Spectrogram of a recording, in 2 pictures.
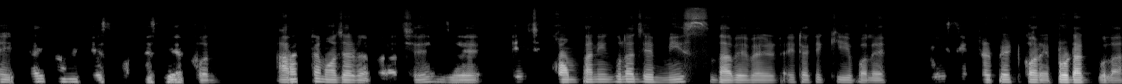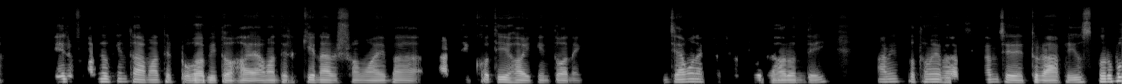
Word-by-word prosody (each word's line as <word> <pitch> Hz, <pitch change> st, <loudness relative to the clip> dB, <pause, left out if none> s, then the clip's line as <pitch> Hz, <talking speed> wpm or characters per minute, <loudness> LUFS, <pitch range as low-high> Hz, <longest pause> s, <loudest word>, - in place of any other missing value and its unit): এইটাই 125 Hz, +3 st, -2 dB
তো -, -, -44 dB
আমি 125 Hz, 0 st, -2 dB
ফেস -, -, -4 dB
করতেছি -, -, -9 dB, 0.2 s
এখন। 95 Hz, -1 st, -4 dB, 0.7 s
আরেকটা 120 Hz, +6 st, +3 dB
মজার 110 Hz, -1 st, +4 dB
ব্যাপার 95 Hz, -, -4 dB
আছে। -, -, -12 dB, 0.3 s
যে 105 Hz, -, -3 dB, 0.6 s
এই 125 Hz, -, -7 dB
যে -, -, -9 dB, 0.2 s
কোম্পানিগুলা 115 Hz, +2 st, +3 dB
যে -, -, +2 dB, 0.2 s
মিসভাবে 110 Hz, -3 st, 0 dB
বা 100 Hz, -, 0 dB, 0.3 s
এটাকে 110 Hz, 0 st, -5 dB
কি 115 Hz, -, -9 dB, 0.2 s
বলে? 100 Hz, -1 st, -1 dB, 0.6 s
Misinterpret 115 Hz, -2 st, -3 dB
করে 110 Hz, -2 st, +6 dB
প্রোডাক্টগুলা, 105 Hz, -2 st, +6 dB, 0.7 s
এর 130 Hz, -, +3 dB
ফলেও 130 Hz, +2 st, 0 dB
কিন্তু 130 Hz, -2 st, -4 dB
আমাদের 105 Hz, +1 st, -1 dB
প্রভাবিত 100 Hz, +1 st, +3 dB, 0.2 s
হয় 95 Hz, -1 st, +3 dB
আমাদের 100 Hz, 0 st, 0 dB
কেনার 105 Hz, -2 st, +3 dB
সময় 95 Hz, 0 st, 0 dB
বা 100 Hz, -, +1 dB, 0.5 s
আর্থিক -, -, -8 dB
ক্ষতি 115 Hz, -, 0 dB, 0.2 s
হয় 100 Hz, -1 st, +4 dB
কিন্তু 100 Hz, -1 st, -7 dB
অনেক। 95 Hz, -1 st, -10 dB, 0.9 s
যেমন 120 Hz, +3 st, +4 dB
একটা -, -, -30 dB
ছোট্ট -, -, -27 dB
উদাহরণ 100 Hz, +1 st, +1 dB
দেই। 105 Hz, +2 st, -1 dB, 0.6 s
আমি 120 Hz, +2 st, 0 dB
১ম 120 Hz, +1 st, -2 dB
এ -, -, +2 dB
ভাবছিলাম 105 Hz, +3 st, -2 dB
যে 105 Hz, -, +3 dB
একটু 95 Hz, -, -6 dB
rough 95 Hz, +1 st, +3 dB
use 115 Hz, +3 st, -2 dB
করবো। 135 Hz, +5 st, +5 dB
110 Hz, 140 wpm, -25 LUFS, 100-115 Hz, 0.9 s, করে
